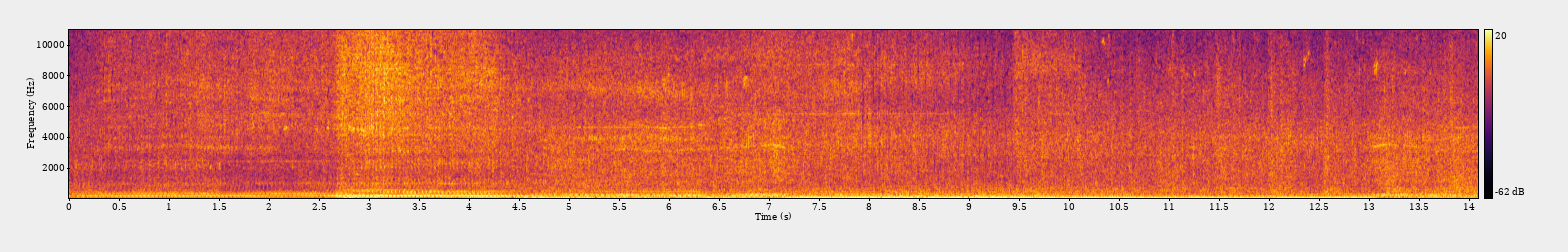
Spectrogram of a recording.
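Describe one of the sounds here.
A tank engine rumbles steadily as the tank drives along.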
